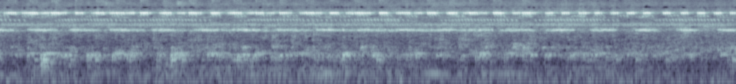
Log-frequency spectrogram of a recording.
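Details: Crickets recorded for repelling rats, lulling to sleep and training songbirds: dense, continuous high-pitched chirping in several bright pulsing bands, with a faint lower rapid pulsing beneath and no other clear sounds.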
